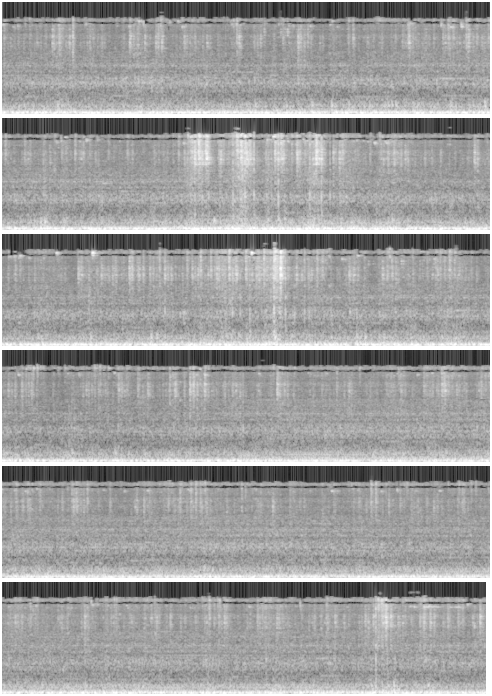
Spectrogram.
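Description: Camper van driving, heard from inside the cab: a steady engine and road rumble, with loose things rattling and ticking throughout.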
